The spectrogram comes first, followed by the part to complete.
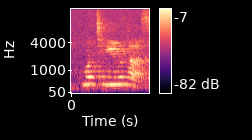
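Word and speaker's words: Motiejūnas: So how to pronounce his name? Montiunas.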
